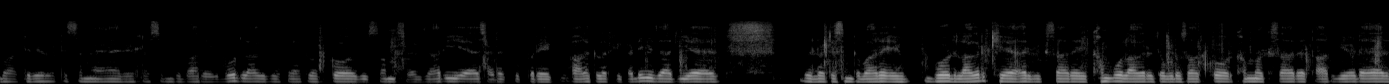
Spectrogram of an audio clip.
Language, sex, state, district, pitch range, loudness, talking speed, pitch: Rajasthani, male, Rajasthan, Churu, 130-135 Hz, -37 LUFS, 210 wpm, 135 Hz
